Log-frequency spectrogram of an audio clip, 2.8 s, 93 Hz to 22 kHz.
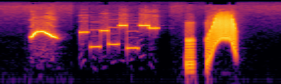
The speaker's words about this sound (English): You will know it is time to turn the page when you hear R2D2 beep, like this.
